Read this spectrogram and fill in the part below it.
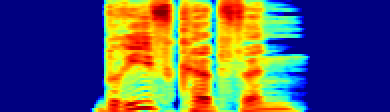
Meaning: dative plural of Briefkopf
- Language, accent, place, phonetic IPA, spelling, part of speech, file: German, Germany, Berlin, [ˈbʁiːfˌkœp͡fn̩], Briefköpfen, noun, De-Briefköpfen.ogg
